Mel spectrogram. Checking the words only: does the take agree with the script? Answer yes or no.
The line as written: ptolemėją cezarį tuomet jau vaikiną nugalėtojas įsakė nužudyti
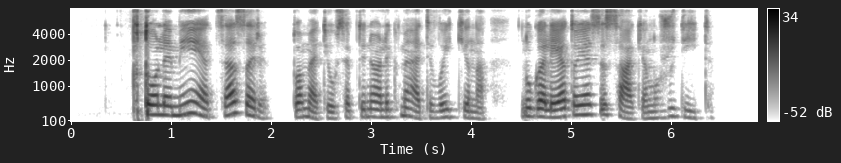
no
